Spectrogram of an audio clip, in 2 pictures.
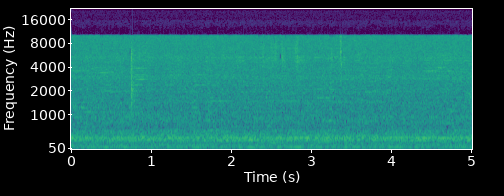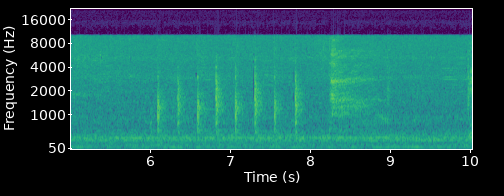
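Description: A hand wrench works the nuts on a lathe's change-gear bracket: a quick run of about eight light metallic clicks, then a brief scrape, over a steady low hum.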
